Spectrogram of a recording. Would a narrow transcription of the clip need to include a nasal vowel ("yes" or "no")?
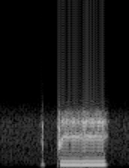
no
